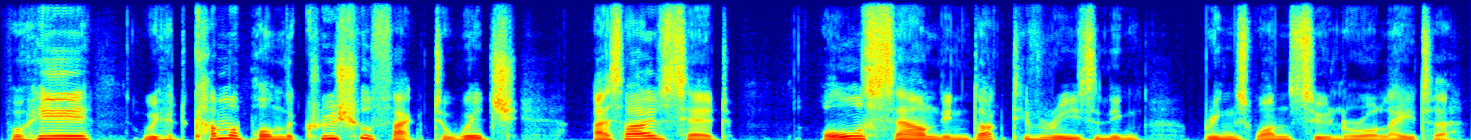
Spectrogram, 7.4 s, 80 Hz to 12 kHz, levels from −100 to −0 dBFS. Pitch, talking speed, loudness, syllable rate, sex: 145 Hz, 195 wpm, -18 LUFS, 5.9 syllables/s, male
